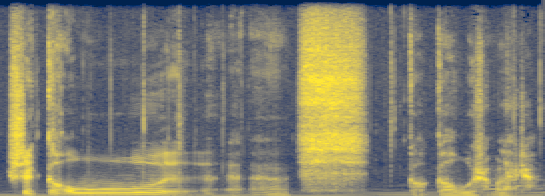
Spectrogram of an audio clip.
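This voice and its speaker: An actor playing a coarse, blunt, hearty soldier who flatters his lord in a wuxia audio drama. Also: medium pitch, slow pace, faint music behind, full character voice. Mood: boisterous. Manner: rough, hearty, unlettered.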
